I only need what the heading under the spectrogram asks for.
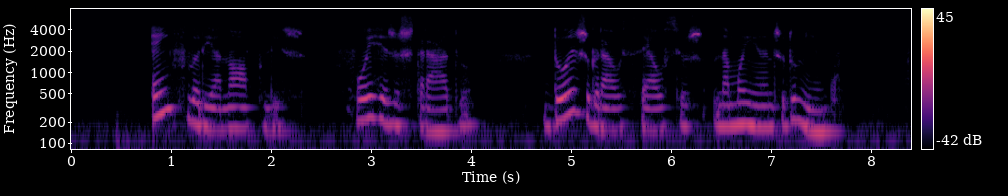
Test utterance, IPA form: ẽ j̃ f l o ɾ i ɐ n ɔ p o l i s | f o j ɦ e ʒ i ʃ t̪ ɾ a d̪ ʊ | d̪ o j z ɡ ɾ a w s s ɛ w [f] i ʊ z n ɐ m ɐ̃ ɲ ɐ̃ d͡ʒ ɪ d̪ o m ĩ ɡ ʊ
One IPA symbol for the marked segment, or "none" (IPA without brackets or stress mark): s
